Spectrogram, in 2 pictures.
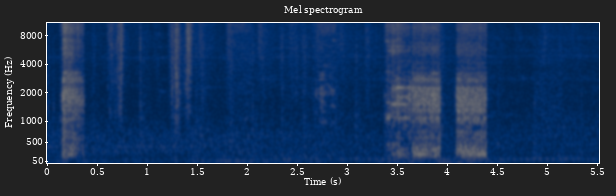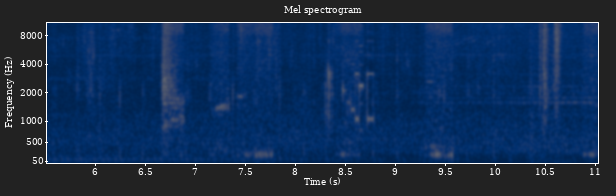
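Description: Footsteps patter quickly on grass and pavement.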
